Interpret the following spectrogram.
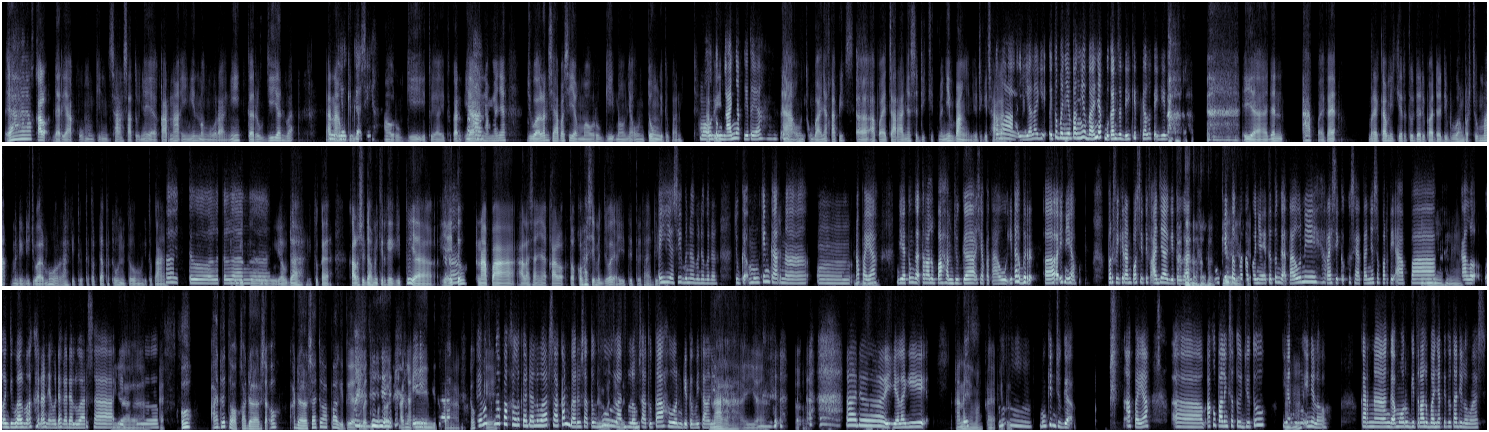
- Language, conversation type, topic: Indonesian, unstructured, Bagaimana kamu menanggapi makanan kedaluwarsa yang masih dijual?
- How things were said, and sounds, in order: tapping; chuckle; chuckle; other background noise; laughing while speaking: "masih"; laughing while speaking: "ber eee, ini ya"; laugh; laughing while speaking: "makanan"; laugh; chuckle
